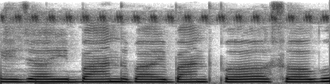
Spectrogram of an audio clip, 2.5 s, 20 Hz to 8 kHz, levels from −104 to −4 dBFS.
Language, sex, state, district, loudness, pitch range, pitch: Bhojpuri, female, Uttar Pradesh, Ghazipur, -12 LUFS, 240-250 Hz, 245 Hz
